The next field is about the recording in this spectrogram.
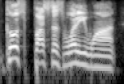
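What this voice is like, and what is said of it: New York Long Island accent impression. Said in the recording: “That New York City, Long Island kind of accent ... That's a good impression. That was a good impression.”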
